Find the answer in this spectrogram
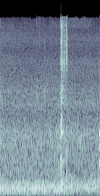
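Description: Wind rumbling on the microphone, steady and low, with one sharp click a little past halfway.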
